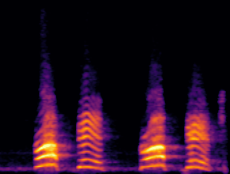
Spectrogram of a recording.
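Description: A parrot named Polly, from Perez's pet shop, squawks four times in the radio drama Dangerous Assignment, loud harsh calls grouped in two quick pairs with a short pause between them, and no talking around them.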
